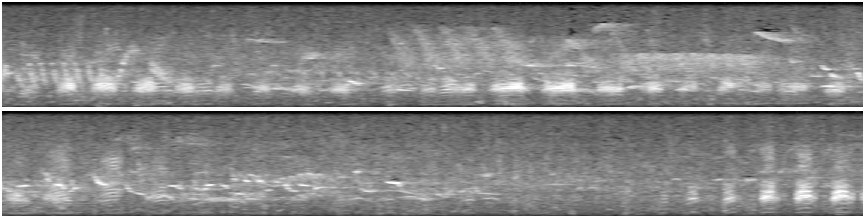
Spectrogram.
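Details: Ducks by a calm country lake: a busy flock quacking in overlapping bursts, densest early and near the end, over a constant soft wash of background sound.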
